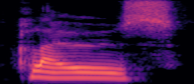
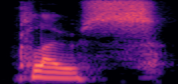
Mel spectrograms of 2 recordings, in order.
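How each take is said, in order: First: The word ends with a buzzing z sound. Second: The word ends with a hissing s sound. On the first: It is the verb meaning to shut. "for the verb to close" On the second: It is the noun meaning a little street. "with an S"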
